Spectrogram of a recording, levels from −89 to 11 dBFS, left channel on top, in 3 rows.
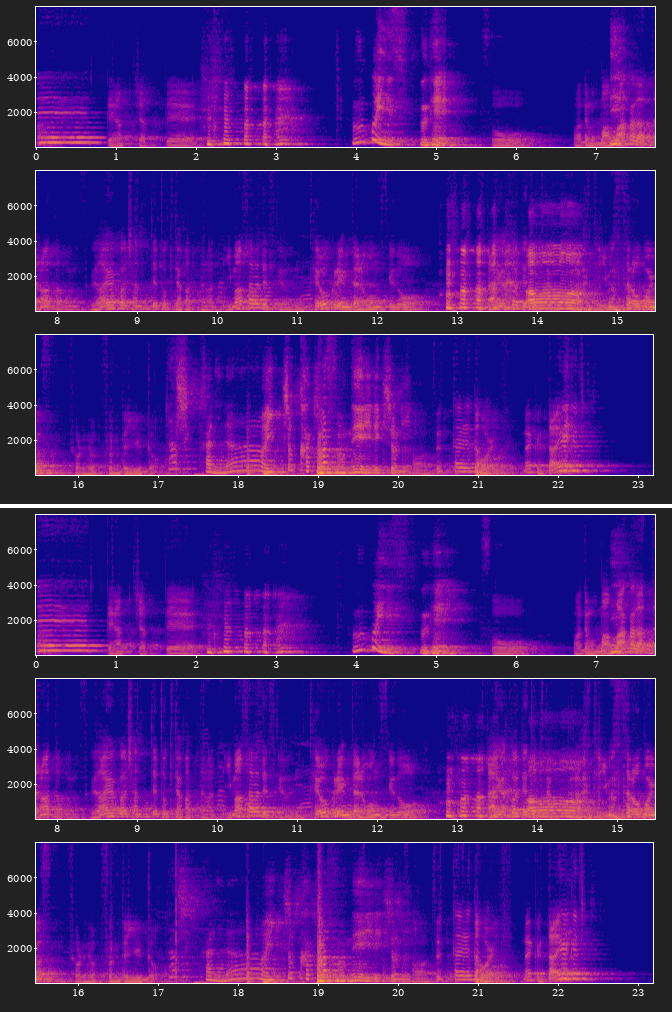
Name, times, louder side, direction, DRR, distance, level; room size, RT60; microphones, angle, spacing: voice 1, 0.0-2.0 5.7-6.1 6.7-12.5 13.4-17.0 20.2-21.3 21.5-22.3, equal, 20° right, 3 dB, 3.6 m, -32 dB
voice 2, 2.1-3.3 3.9-5.2 7.2-7.3 12.9-14.6 17.1-20.2 22.0-22.1, left 2 dB, 80° left, 1 dB, 2.1 m, -29 dB
sound 1, 9.3-21.4, right 1 dB, 65° right, 1.8 m, -34 dB
24.5 x 20.5 x 7.6 m, 1.1 s
head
